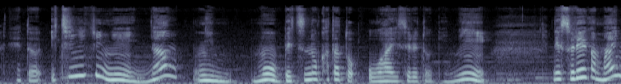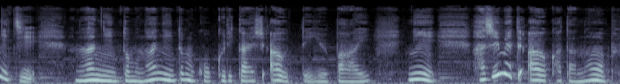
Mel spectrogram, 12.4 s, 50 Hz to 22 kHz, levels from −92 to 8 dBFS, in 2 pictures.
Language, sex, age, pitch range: Japanese, female, 20-39, 215-315 Hz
